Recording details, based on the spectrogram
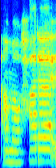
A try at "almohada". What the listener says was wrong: Don't pronounce the H there. Almohada.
